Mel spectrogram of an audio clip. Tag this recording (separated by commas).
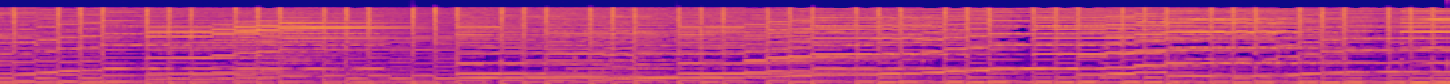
Music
